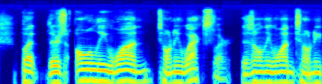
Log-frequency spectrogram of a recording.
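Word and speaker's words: Wechsler: Facebook and Tony and my last name is is Wexler but it's spelled we CHS l r and uh you can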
